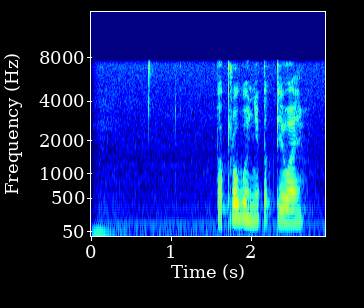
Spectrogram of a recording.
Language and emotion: Russian, neutral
